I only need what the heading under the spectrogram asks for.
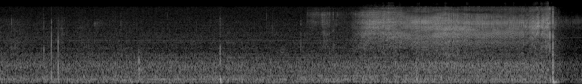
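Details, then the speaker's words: VW front tire with a screw in the tread, found during a brake adjustment; wiggling the screw brings a few clicks, then a sharp steady hiss of about two seconds, air escaping past the screw; tire air leak. "you can probably hear that maybe I wiggled it a little bit and I started hearing some air"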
